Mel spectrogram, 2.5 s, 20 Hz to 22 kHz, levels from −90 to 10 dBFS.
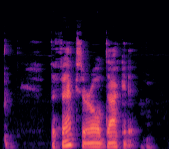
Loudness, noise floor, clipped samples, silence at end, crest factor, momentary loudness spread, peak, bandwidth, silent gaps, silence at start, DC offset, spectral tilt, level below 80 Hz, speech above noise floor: -20 LUFS; -53 dBFS; under 0.1%; 0.3 s; 20 dB; 16 LU; -2 dBFS; 9.2 kHz; none; 0.05 s; under 0.1%; -5 dB/octave; -52 dBFS; 33 dB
